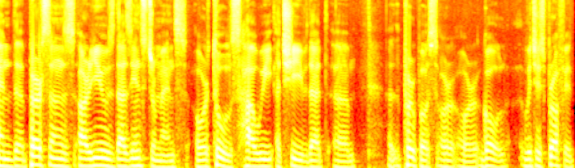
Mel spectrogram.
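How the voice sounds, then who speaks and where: A man speaks with a Croatian accent at a medium pitch and a fairly slow pace. His intonation is monotone and flat. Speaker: theologian. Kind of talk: lecture. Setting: conference. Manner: halting.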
